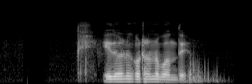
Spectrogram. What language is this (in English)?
Bangla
